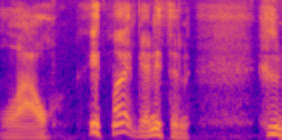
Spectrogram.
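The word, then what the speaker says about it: Lough: That's Crag Luff. I think it's pronounced Luff, not Low.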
